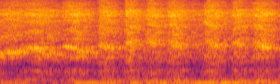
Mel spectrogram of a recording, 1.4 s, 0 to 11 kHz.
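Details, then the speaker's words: 1966 Chevy C10 with a freshly installed LS1 V8 swapped in for an LT1; the fuel system is not yet hooked up. Steady rhythmic cranking with ignition present but no firing. It cranks but does not start because there is no fuel. "and then I think I can crank too but not start because there's no fuel"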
